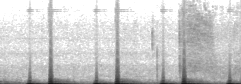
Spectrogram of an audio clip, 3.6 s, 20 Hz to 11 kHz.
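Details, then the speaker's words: Heart auscultation at the aortic point during cardiovascular examination demonstration: regular paired heart sounds about 60 a minute, S2 louder than S1, normal aortic-area heart sounds. "here. S2 louder because S2 closure of aortic wall."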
